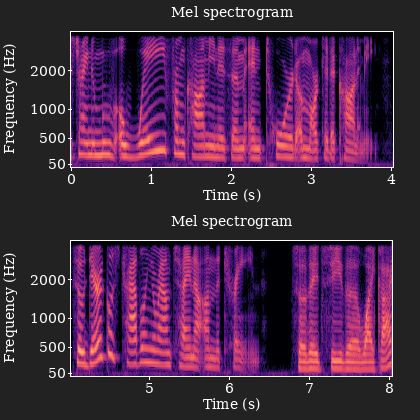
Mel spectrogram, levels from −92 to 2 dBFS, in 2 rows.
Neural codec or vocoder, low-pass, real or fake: none; 3.6 kHz; real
